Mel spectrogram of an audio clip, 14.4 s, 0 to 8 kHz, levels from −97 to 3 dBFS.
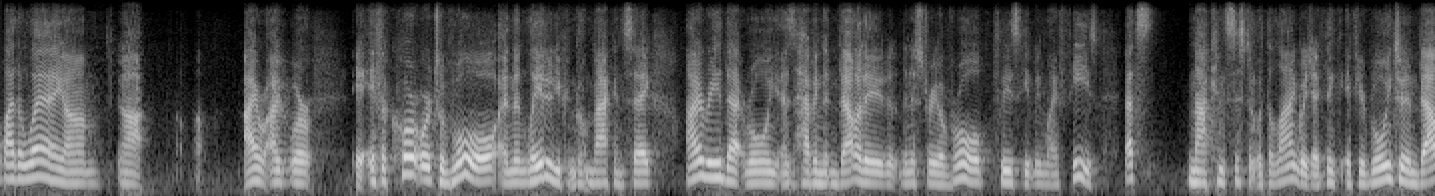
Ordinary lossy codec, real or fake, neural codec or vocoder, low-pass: Opus, 16 kbps; fake; codec, 16 kHz, 0.5 kbps, X-Codec, HuBERT features, trained on LibriSpeech; 7.2 kHz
